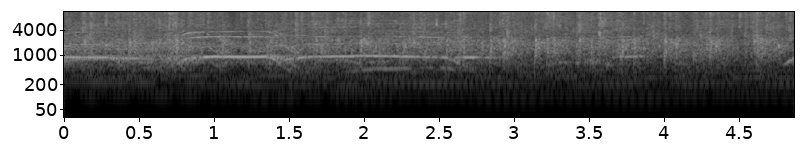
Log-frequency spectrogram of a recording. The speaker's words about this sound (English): So can we clap real fast and just thank God for this amazing house right here? And keep clapping if you love your pastors today.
